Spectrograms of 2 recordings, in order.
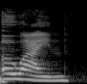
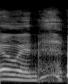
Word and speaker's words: Owain: Is that Owen or Owain? – Owain, Welsh. – Okay. – Would some people pronounce that Owen? – Not if you're Welsh, no. – Okay. – If you're going to anglicise and Americanise it would be Owen. But it's Owain.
